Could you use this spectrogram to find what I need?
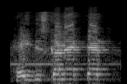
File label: he disconnected indian guy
